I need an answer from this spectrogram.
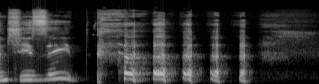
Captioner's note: Ketawa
